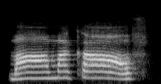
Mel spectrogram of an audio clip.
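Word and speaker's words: मामकाः: ಸೊ ಇದು ಪ ಇರೋದ್ರಿಂದ ಒಂದು ಎಫ್ ತರ ಸೌಂಡ್ ಬರುತ್ತೆ. ಮಾಮಕಾಫ್ ಪಾಂಡವಾಶ್ಚೈವ. ಮಾಮಕಾ Pandava. Mama calf. This pa will be pronounced as half F tara.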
